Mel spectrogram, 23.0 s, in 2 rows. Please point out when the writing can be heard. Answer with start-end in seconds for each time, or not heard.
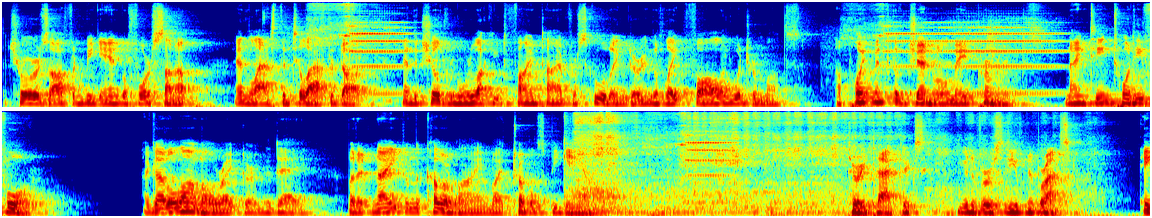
17.1-22.6.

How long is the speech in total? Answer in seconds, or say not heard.
19 s.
